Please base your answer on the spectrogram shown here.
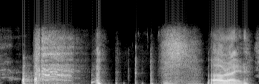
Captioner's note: laughter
